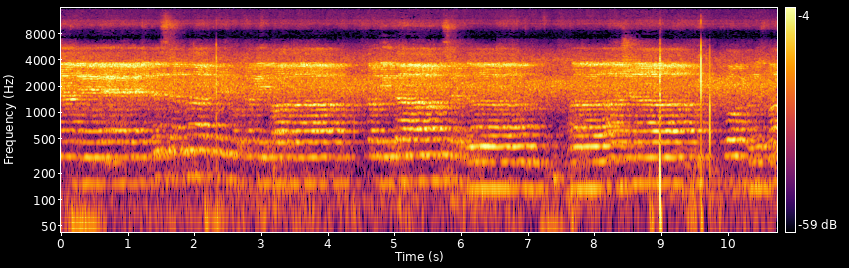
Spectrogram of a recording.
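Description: Liturgical chanting in church, in long held notes that step up and down in pitch. A sharp click comes about nine seconds in, followed by two fainter ones.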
